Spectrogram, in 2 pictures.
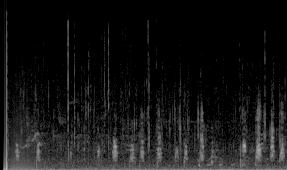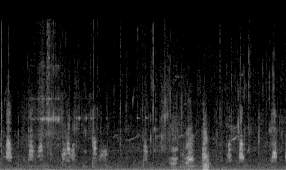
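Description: Domestic ducks foraging, giving many short soft calls, with a fuller quack about seven seconds in. A single loud knock opens the clip.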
